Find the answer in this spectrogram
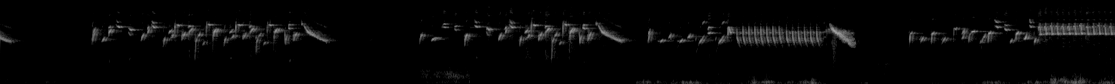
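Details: European goldfinch song in the Sour El Ghozlane style: several long twittering phrases of bright, jingling notes separated by brief pauses, one containing a buzzy nasal stretch ending in a falling slur, with occasional low thumps.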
